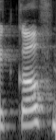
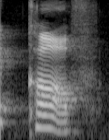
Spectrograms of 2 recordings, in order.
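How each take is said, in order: First: कफ with a short a, kuff; wrong pronunciation. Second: कॉफ with an open o, kawf, said slowly; correct pronunciation. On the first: Teacher showing learners the mistake, short kuff. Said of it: "ये कफ नहीं है". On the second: Teacher showing learners the right way, slow kawf. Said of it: "ये है कॉफ". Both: Shown as a demonstration.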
